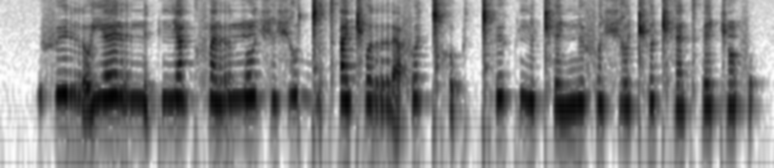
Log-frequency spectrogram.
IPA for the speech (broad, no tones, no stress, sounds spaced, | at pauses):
f y r o̰ j ɛ̃ r n ḭ k ɲ ã k f ã r m õ ç ɵ ç u ɡ͡ǀ ɵ t͡sʼ ã cʰ o r a̰ f ɵ ǀʰ o̰ k ǀʰ y k ɲ ɵ cʰ e ɲ y f ɵ ç ɵ cʰ ɵ cʰ ɛ̃ t͡sʼ e c õ f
